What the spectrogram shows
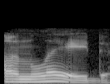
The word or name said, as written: unlaid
